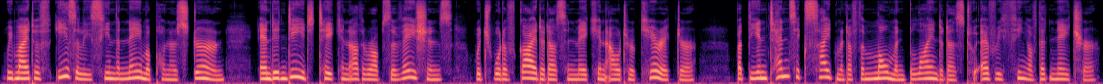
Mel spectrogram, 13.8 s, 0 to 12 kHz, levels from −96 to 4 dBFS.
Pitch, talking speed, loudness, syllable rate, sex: 220 Hz, 175 wpm, -18 LUFS, 5.1 syllables/s, female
